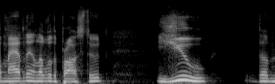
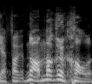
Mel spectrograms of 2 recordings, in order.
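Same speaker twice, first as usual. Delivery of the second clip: acted heated, combative, aggressive worked-up outburst; 4 dB louder than usual. Retelling how a friend reacted about calling her: imitating someone getting aggressive. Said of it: "he was getting all aggressive".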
